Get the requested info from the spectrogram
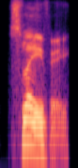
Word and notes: slavey: British English

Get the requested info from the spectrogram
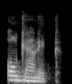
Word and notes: organic: Indian

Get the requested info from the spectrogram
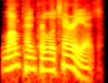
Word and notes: Lumpenproletariat: American English

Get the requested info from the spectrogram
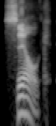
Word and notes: silk: American English

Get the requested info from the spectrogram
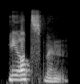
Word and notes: yachtsman: Indian

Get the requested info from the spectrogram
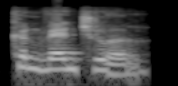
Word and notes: conventual: Indian

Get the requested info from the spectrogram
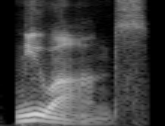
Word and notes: nuance: British English

